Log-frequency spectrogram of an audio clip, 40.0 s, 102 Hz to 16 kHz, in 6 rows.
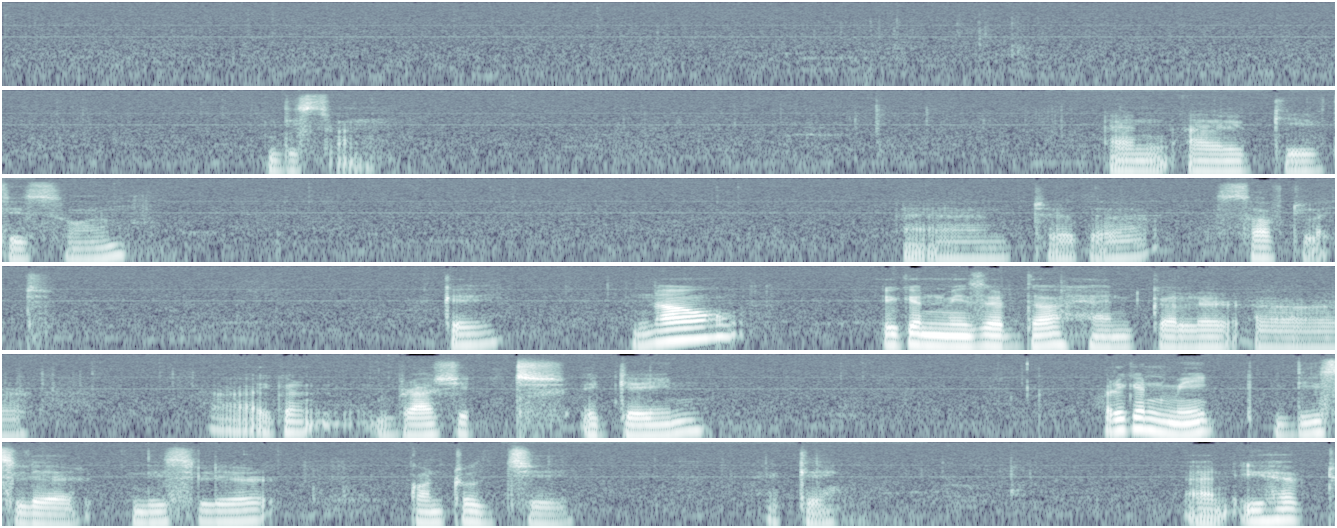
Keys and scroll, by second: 4.9 ctrl+alt+z, 11.1 ctrl+t, 35.9 ctrl+j.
